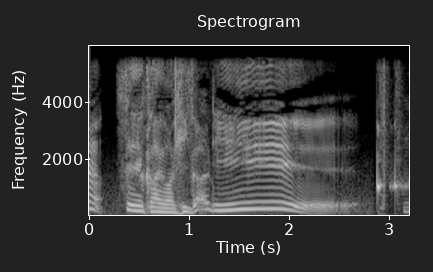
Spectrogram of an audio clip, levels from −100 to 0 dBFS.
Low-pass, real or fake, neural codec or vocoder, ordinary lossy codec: 5.4 kHz; real; none; none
